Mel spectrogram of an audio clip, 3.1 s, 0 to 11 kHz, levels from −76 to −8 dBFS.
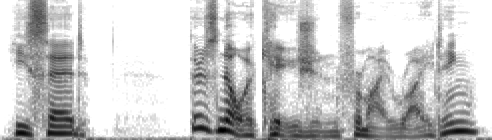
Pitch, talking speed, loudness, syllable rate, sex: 145 Hz, 155 wpm, -20 LUFS, 5.1 syllables/s, male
